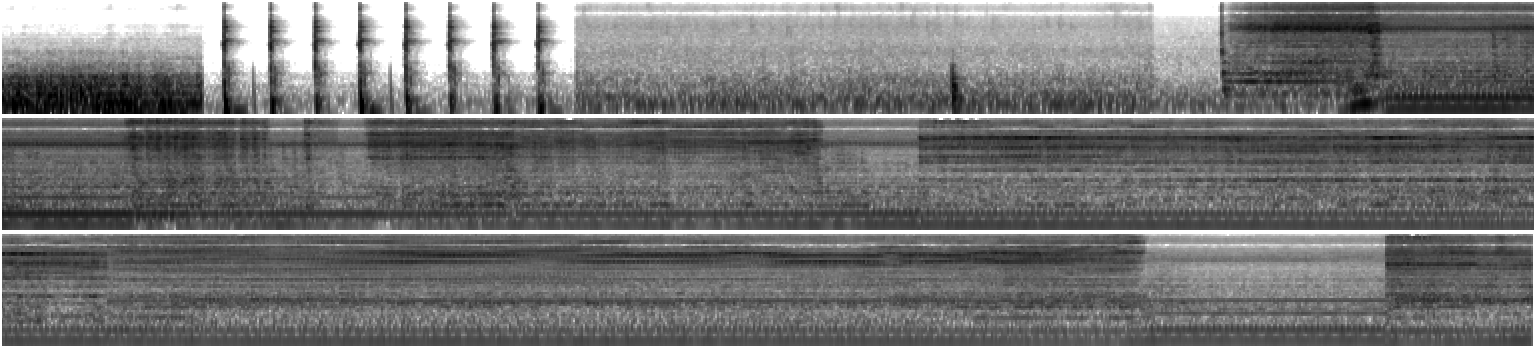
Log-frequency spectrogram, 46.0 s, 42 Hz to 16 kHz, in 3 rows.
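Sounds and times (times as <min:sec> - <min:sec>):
power tool grinding steel: 0:12.2 - 0:45.9.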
